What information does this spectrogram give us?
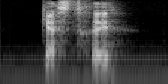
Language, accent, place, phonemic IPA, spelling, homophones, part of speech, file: French, France, Lyon, /kas.tʁe/, castrer, castrai / castré / castrée / castrées / castrés / castrez, verb, LL-Q150 (fra)-castrer.wav
- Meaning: to castrate, neuter (remove sex organs from an animal)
